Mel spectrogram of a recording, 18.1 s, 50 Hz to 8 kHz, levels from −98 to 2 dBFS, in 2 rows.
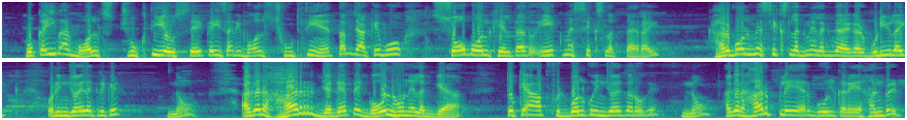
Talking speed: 215 wpm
